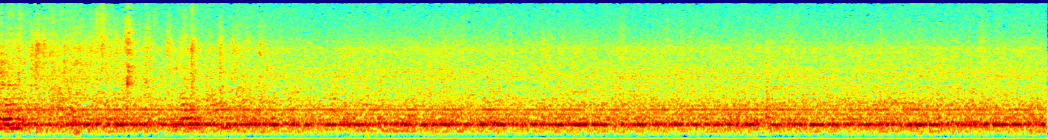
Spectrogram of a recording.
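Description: A steady low electrical hum with a faint, even hiss beneath it, and a few faint clicks in the first two seconds.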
